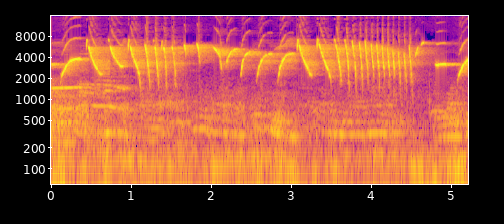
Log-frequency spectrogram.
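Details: High, lively bird song played to bring caged birds into song, with strings of upward-curving whistles and a rapid trill in the middle, ending on sharp rising notes.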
